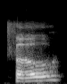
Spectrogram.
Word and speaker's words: pho: It should be I would say pronounced pho.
